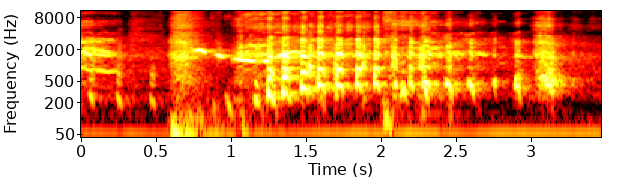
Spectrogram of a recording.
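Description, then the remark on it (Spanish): A person whistles a drawn-out, wavering tune that slides downward, imitating the whistle of the El Silbón legend, with giggling and breathy laughter mixed in. “El silbón. Así va. ¡Oye, el silbón!”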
